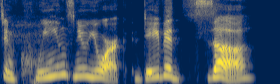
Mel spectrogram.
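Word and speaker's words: Sze: The bank allowed one criminal based in Queens, New York, David Z, I think it's pronounced S-Z-E, S-Z-E, Z, to move more than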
